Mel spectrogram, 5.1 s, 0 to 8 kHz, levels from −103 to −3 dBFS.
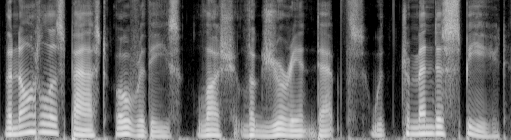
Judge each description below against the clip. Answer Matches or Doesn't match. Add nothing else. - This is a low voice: Matches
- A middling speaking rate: Doesn't match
